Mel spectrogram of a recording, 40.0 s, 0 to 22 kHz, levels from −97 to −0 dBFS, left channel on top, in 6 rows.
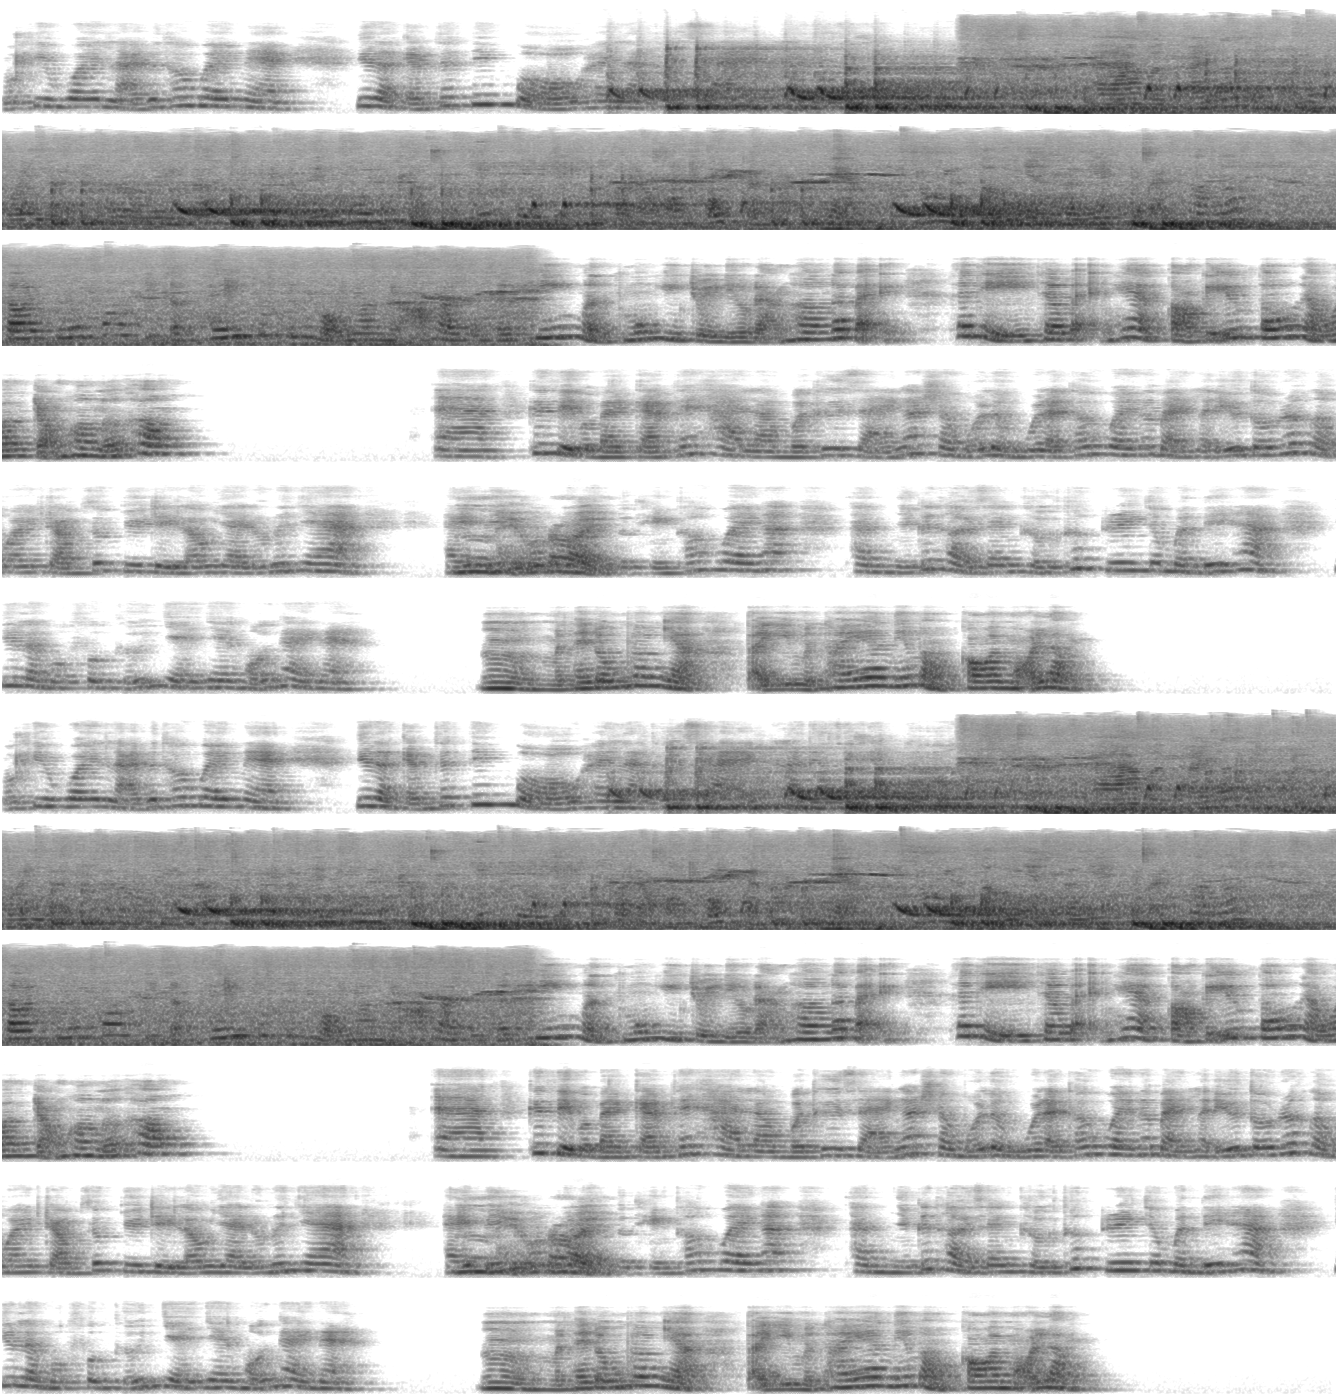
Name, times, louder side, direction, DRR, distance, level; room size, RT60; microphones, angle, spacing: voice 1, 0.0-4.8 22.2-28.6 28.9-35.1, right 2 dB, 65° right, 2 dB, 4.0 m, -36 dB
sound 1, 3.0-13.7, left 2 dB, 55° left, 3.5 m, -22 dB
sound 2, 4.8-16.0, right 1 dB, 20° right, 3.2 m, -32 dB
voice 2, 5.4-12.9 13.4-20.9 28.9-29.7 35.7-38.7, left 1 dB, ahead, -3 dB, 3.6 m, -29 dB
10.5 x 7.4 x 3.5 m, 0.29 s
head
